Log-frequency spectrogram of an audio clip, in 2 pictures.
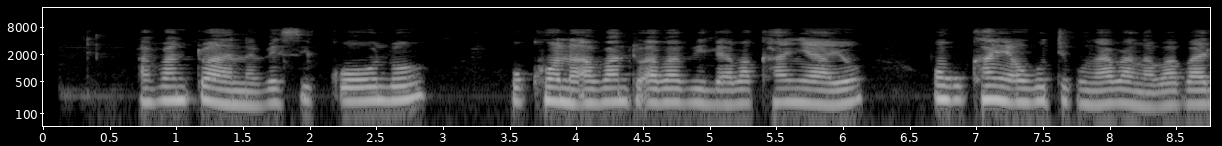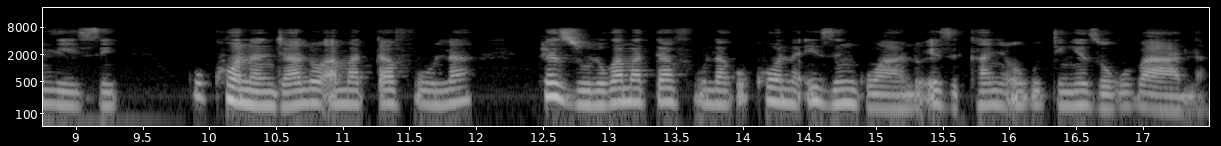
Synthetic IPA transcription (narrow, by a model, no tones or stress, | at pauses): aβantʼwanaβesiɣɔːlɔ | ɣukʰɔnaaβantʼuaβaβiliaβakʰaɲaːjɔ | oɣukʰaɲauɣutʰiɣuŋaβaŋaβaβalisi | ɣukʰɔnand͡ʒʱalɔʔa̰matʼafuːla | pʰezuluɣwamatʼafulaɣṵkʰɔnaʔiziŋwalɔ̰ezikʰaɲaṵɣutʰiŋɛzoɣuβaːla̰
